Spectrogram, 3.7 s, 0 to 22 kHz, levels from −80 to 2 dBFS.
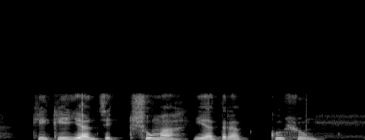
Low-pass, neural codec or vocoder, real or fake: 7.2 kHz; codec, 16 kHz, 16 kbps, FunCodec, trained on Chinese and English, 50 frames a second; fake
